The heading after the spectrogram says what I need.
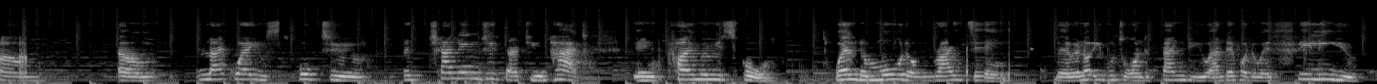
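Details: Adult female speaker; typical speech.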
